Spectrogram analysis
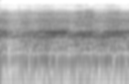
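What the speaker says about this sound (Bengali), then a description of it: "হাঁসের কি ডাকাডাকি রে?" Ducks quack loudly and continuously at close range, a dense overlapping chorus of nasal calls with no pauses.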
